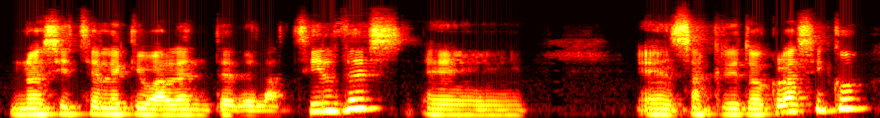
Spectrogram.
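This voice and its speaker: A man's voice: medium pitch, big pitch swings, measured pace, a little mellow. A man from explaining a language lesson in an unscripted way, hesitant, with many fillers and restarts. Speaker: teacher.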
